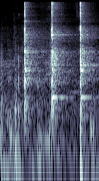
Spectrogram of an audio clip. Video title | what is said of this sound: SR'S TECH TALK; SO YOU NEVER GET RIPPED OFF AGAIN BY DISHONEST PRIVATE SELLERS & LICENSED STEALERS | that spokes out of adjustment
